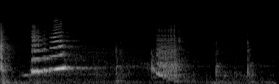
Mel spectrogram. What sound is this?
Opening a squeaking door to a room. (Recorder: Zoom H2.)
